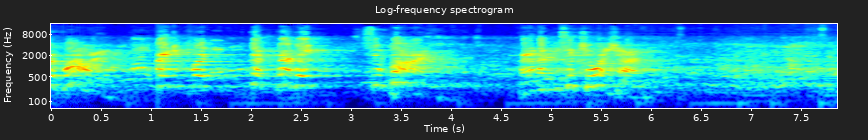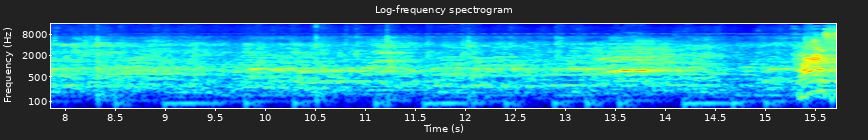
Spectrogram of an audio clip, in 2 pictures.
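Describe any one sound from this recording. A crowd chatters and cheers in a large echoing court.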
